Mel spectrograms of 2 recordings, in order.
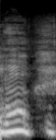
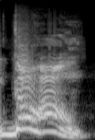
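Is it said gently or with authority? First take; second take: gently; authority. First: It is said gently, like pleading. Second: It is said firmly, with authority.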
